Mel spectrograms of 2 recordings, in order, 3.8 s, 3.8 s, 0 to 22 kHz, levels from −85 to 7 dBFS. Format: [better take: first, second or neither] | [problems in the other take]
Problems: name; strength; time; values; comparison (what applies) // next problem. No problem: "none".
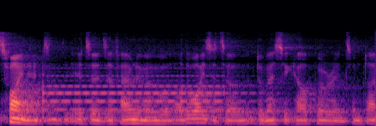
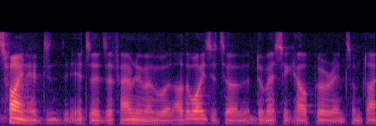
second | background sound (Keyboard (musical)); 9 dB below the speech // room echo; dies away in 0.9 s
